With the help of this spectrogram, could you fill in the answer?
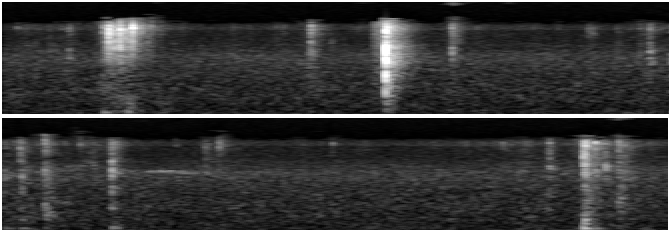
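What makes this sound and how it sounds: A metal blade scrapes and shaves across the cut face of a flat, solid slab of dry black soap held in the palm. Three sharp, bright scraping crackles stand out, with faint ticks between them against a quiet background. Each sound is short and dies away almost at once.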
